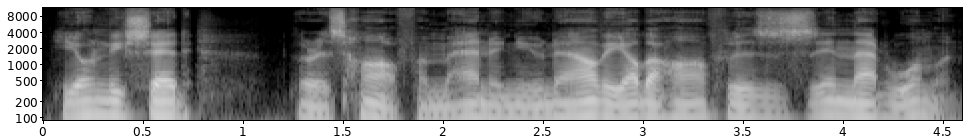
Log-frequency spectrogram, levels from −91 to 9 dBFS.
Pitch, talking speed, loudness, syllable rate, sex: 90 Hz, 220 wpm, -18 LUFS, 5.5 syllables/s, male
